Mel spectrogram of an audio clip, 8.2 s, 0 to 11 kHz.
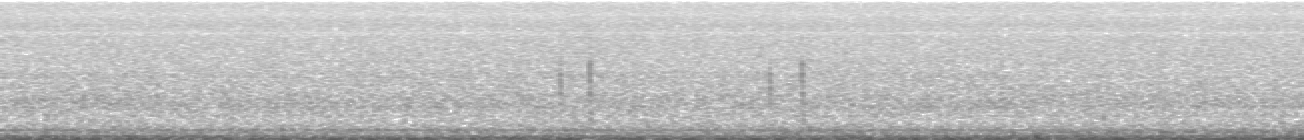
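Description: Faint, steady low hum of the 2016 Jaguar XJL's supercharged 3.0-litre V6 idling, heard from inside the cabin under a light hiss. Two soft clicks about midway come from the centre-console drive-mode buttons being pressed.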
